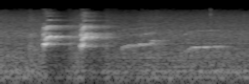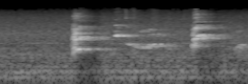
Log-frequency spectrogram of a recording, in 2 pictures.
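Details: Matted Shih Tzu, a male with no tolerance for discomfort, being dried and biting from pain: short sharp harmonic yelps near the start and again around four and five and a half seconds, thin whining tones between, low steady hum underneath.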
